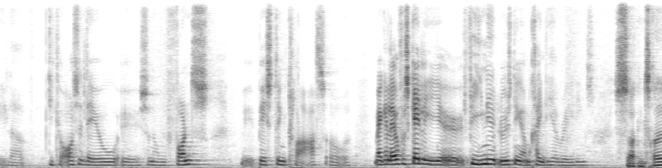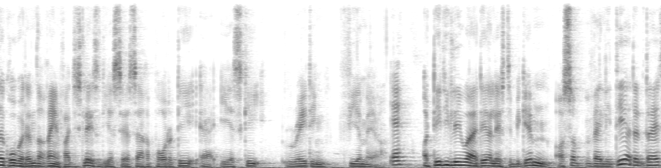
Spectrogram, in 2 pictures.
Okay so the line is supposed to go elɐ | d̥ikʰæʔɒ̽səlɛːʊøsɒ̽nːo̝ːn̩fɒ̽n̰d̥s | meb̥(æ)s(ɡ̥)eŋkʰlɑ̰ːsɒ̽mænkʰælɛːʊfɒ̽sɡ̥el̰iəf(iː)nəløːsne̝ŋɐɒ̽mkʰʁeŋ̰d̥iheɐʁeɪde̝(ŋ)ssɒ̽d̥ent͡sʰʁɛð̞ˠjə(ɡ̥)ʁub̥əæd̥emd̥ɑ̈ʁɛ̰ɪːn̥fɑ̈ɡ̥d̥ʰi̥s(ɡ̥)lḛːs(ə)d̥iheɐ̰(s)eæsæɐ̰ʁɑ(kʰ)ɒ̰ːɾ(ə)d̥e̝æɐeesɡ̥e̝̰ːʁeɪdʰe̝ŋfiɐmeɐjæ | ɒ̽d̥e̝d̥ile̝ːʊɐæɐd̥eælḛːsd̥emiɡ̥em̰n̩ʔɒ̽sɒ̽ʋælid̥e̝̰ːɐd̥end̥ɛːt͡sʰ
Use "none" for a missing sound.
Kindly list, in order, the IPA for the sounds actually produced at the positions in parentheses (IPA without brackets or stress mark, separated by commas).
e, d̥, iː, ŋ, ɡ̥, ɡ̥, ɐ, s, pʰ, ɐ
